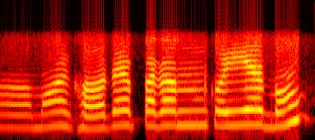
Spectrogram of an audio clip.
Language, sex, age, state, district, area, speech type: Assamese, female, 30-45, Assam, Dhemaji, rural, conversation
